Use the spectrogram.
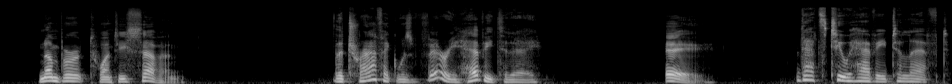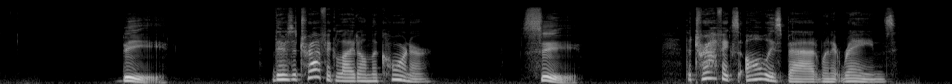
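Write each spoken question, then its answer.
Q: The traffic was very heavy today.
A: C: The traffic's always bad when it rains.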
